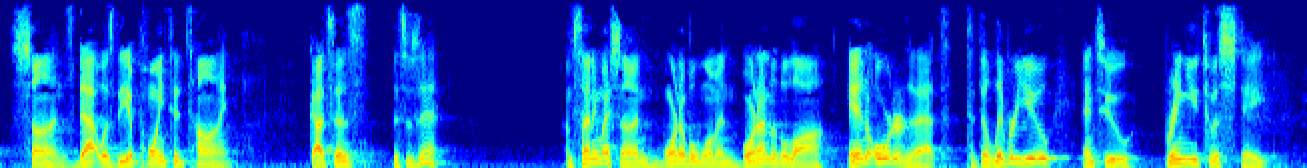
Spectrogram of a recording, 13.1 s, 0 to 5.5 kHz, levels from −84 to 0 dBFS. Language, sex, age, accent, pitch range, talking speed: English, male, 40-59, American, 110-150 Hz, 165 wpm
